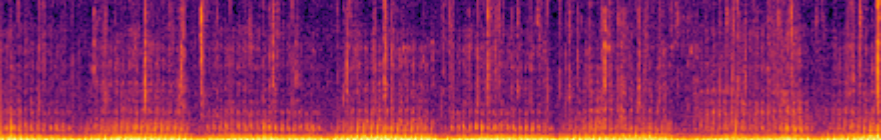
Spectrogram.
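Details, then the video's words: Cat purring beside a fire: a smooth, low rumble rising and falling with regular breaths, accompanied by continual crackle and occasional louder pops from burning wood. "Purring Cat with Cozy Crackling Fireplace Sound"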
